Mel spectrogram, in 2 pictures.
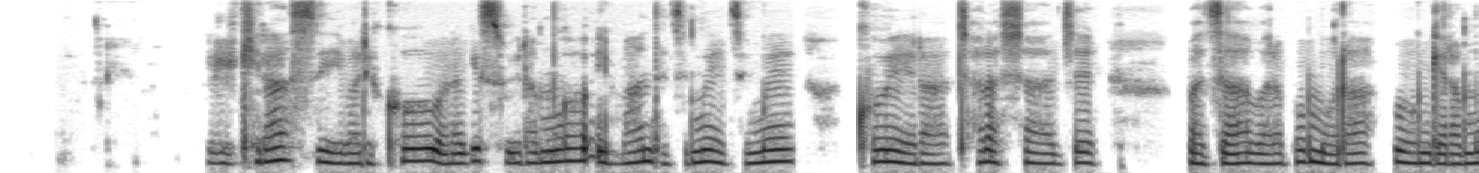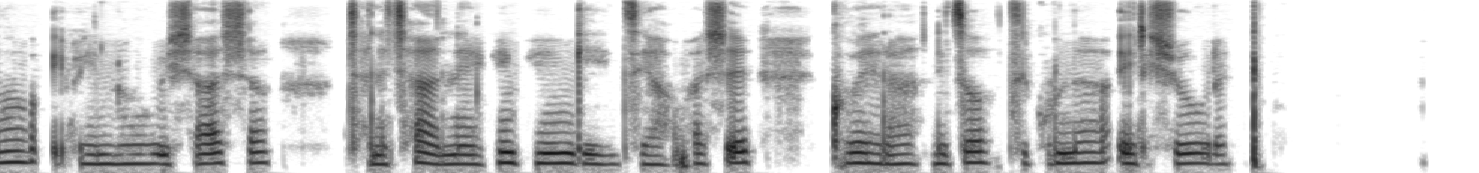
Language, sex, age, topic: Rundi, female, 25-35, education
